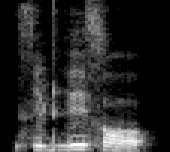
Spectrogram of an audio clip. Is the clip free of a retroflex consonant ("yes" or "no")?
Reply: no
